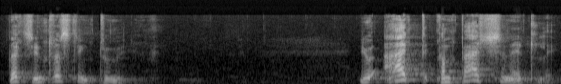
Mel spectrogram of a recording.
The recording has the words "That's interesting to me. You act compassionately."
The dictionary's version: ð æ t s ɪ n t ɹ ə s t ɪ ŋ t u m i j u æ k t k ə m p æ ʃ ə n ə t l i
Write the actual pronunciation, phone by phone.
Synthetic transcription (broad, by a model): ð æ t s ɪ n t ɹ ə s t ɪ ŋ t u m i j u æ k t k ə m p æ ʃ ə n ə t l i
